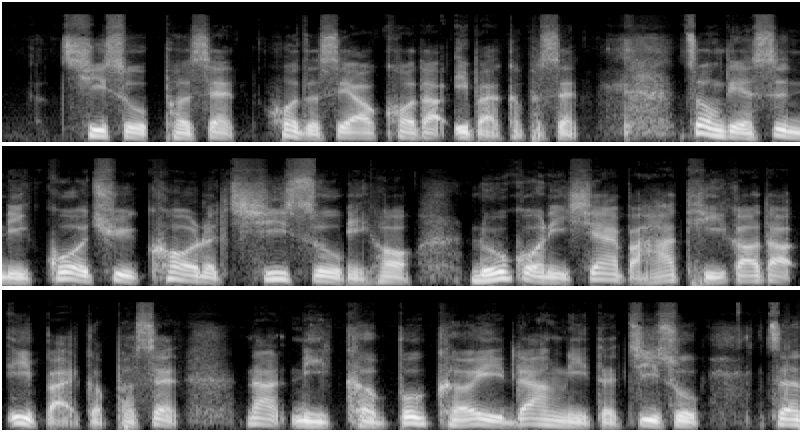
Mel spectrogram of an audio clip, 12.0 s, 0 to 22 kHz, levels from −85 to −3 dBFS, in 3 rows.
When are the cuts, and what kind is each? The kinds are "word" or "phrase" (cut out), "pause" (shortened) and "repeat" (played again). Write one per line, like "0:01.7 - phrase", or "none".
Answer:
0:05.7 - word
